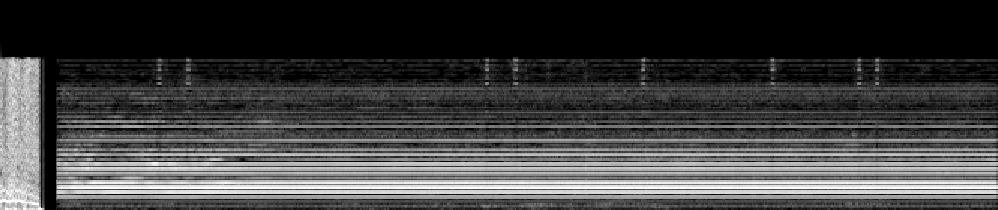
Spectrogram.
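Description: Rap music cuts off abruptly about half a second in, followed by a steady electronic buzz-tone held at one unchanging pitch.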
